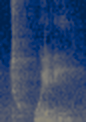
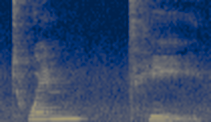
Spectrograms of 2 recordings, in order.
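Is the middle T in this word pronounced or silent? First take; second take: silent; pronounced. First: The middle T sound is dropped entirely. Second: The middle T sound is clearly pronounced.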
